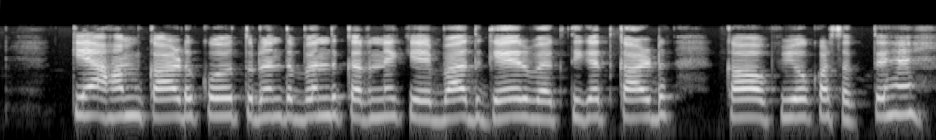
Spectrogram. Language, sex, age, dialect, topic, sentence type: Hindi, female, 18-24, Awadhi Bundeli, banking, question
